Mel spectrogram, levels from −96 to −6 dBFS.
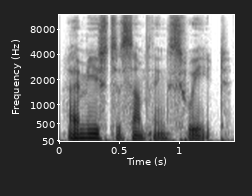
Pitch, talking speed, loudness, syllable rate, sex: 100 Hz, 245 wpm, -20 LUFS, 6.3 syllables/s, male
